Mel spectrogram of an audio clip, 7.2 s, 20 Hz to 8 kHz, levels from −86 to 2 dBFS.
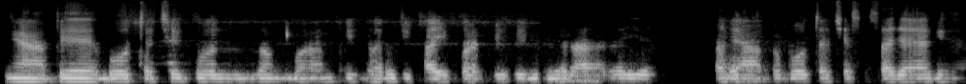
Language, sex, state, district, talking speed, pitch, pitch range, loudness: Hindi, male, Bihar, Gopalganj, 130 wpm, 120 Hz, 120-125 Hz, -25 LUFS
